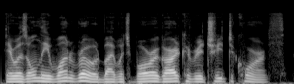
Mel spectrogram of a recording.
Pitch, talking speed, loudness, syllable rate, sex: 130 Hz, 245 wpm, -16 LUFS, 6.9 syllables/s, male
